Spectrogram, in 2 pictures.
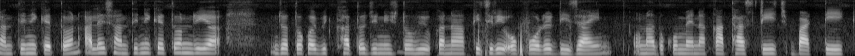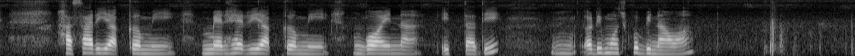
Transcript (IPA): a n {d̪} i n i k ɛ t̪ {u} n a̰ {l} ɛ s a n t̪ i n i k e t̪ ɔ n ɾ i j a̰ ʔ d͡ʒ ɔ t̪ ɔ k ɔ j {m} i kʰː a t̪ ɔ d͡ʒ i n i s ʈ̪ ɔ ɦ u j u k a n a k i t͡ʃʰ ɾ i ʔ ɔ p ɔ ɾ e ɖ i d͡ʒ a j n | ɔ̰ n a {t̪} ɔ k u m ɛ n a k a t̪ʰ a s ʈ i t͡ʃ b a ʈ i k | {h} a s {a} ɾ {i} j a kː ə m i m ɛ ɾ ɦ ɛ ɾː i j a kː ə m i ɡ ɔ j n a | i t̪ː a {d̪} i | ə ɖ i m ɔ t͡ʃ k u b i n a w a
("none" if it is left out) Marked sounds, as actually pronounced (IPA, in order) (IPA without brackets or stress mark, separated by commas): t̪, ɔ, l, b, d̪, h, a, i, d̪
